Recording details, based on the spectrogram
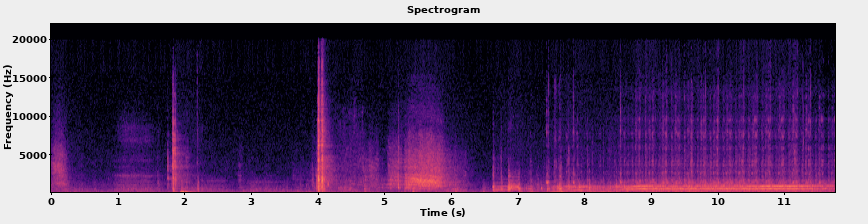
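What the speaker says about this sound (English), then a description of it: "I just take it over to my sewing machine and sew it" A sewing machine runs in short bursts amid handling clatter and a couple of sharp knocks, then hums steadily at a higher, even pitch.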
